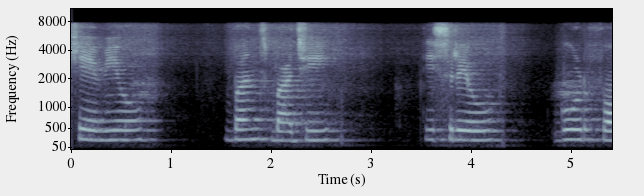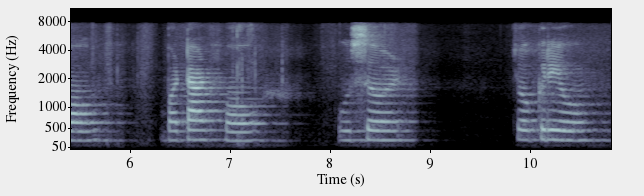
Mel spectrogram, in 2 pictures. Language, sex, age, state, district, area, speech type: Goan Konkani, female, 18-30, Goa, Murmgao, rural, spontaneous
